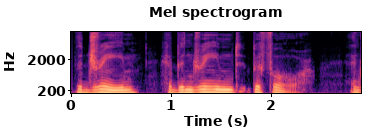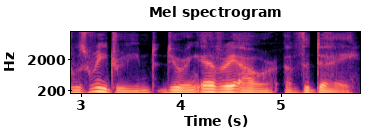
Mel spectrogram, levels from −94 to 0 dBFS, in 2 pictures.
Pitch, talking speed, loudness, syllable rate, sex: 120 Hz, 165 wpm, -17 LUFS, 4.6 syllables/s, male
